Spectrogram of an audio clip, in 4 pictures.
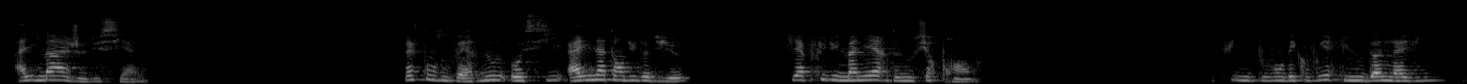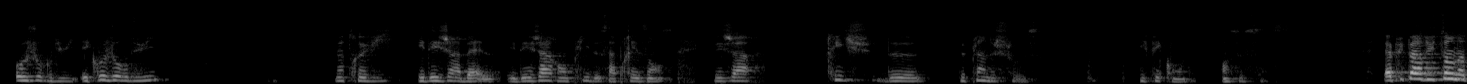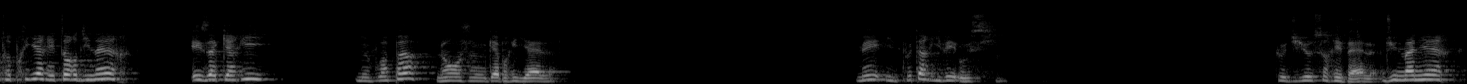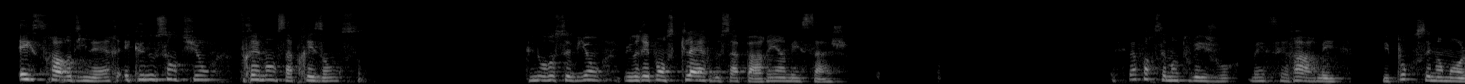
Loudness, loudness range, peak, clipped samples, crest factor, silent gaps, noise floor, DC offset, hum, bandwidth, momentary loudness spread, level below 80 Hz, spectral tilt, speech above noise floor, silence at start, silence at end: -37 LUFS; 14 LU; -16 dBFS; under 0.1%; 24 dB; 7.76-7.82 s, 11.38-11.67 s, 11.86-12.03 s, 36.21-36.33 s, 37.76-37.82 s, 40.55-40.98 s, 41.18-41.90 s; under -90 dBFS; under 0.1%; none; 14.5 kHz; 17 LU; -82 dBFS; -6 dB/octave; over 53 dB; 0.15 s; 0 s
